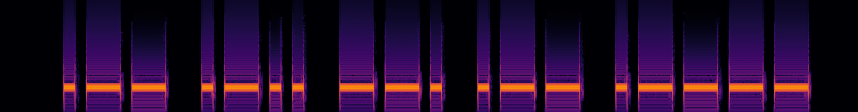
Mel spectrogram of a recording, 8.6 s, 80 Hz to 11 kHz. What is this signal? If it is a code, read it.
Morse code, heard as a keyed tone, about 10 wpm, 800 Hz. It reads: WLGW1
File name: LEZIONI / 7 GF9Z / 7 GF9Z 10wpm 2611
